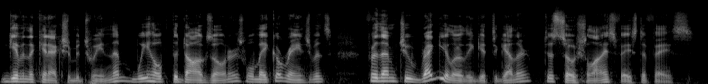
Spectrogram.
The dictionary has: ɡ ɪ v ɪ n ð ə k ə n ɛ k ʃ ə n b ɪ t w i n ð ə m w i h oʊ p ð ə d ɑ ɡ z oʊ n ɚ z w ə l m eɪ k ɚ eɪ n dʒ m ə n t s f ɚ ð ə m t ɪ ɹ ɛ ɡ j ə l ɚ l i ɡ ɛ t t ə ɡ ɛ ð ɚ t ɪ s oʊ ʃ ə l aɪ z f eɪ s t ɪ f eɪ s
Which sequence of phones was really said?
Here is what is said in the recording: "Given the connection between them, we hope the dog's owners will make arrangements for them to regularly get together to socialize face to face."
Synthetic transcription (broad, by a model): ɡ ɪ v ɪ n ð ə k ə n ɛ k ʃ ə n b ɪ t w i n ð ə m w i h oʊ p ð ə d ɑ ɡ z oʊ n ɚ z w ə l m eɪ k ɚ eɪ n dʒ m ə n t s f ɚ ð ə m t ɪ ɹ ɛ ɡ j l ɚ l i ɡ ɛ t t ə ɡ ɛ ð ɚ t ɪ s oʊ ʃ ə l aɪ z f eɪ s t ɪ f eɪ s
